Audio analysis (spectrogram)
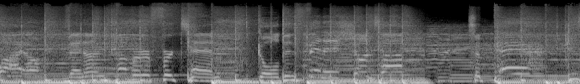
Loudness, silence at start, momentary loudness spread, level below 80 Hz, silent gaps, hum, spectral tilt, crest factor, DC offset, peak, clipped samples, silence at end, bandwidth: -18 LUFS; 0 s; 4 LU; -26 dBFS; none; none; -4.5 dB/octave; 12 dB; under 0.1%; -6 dBFS; under 0.1%; 0 s; 19.5 kHz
